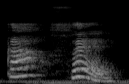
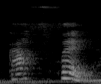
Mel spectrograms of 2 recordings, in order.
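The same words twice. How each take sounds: First: Café high, open é stressed. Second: Said in the usual way. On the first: Shown as a demonstration. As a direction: sing out Café with a wide open é. (Café com é aberto e agudo) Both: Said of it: "acento agudo no E".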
